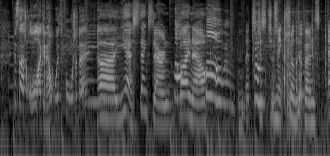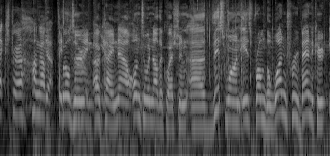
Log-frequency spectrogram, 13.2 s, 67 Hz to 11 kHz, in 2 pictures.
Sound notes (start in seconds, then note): 4.1 chuckles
